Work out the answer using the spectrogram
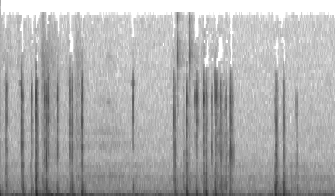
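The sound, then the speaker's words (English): Typing on a computer keyboard: many sharp plastic key clicks in quick irregular bursts separated by short pauses, fairly faint, with no voices. “So, if I type in”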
